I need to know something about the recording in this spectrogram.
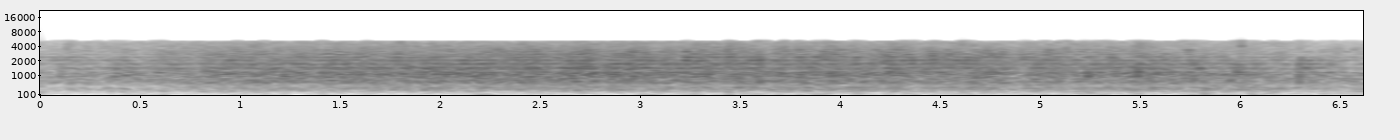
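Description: A crowd applauds in a steady, dense wash of clapping that holds at an even loudness for several seconds, with no voices heard over it.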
